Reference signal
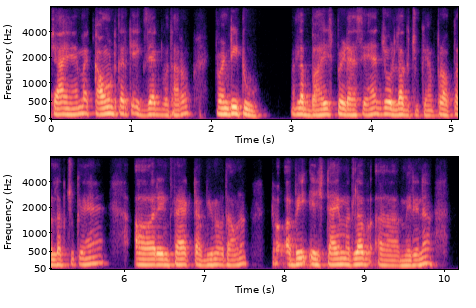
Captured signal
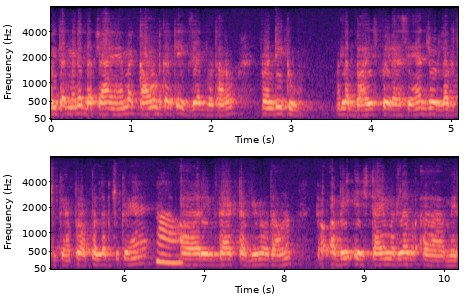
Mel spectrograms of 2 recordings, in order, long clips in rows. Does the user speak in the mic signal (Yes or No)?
Yes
